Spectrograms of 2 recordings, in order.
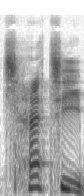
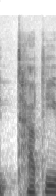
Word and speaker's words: tatty: f-a-r-l and one is tati bread t a double t y which i'm guessing is another name for potato tatty you've said it the scottish way yes the scots say tati bread and in ireland or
